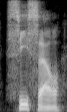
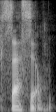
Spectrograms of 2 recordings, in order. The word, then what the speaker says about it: Cecil: a drunk parent and still can cope with SE cell as the mispronunciation of cesil very good absolutely finally sea cells sea cells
